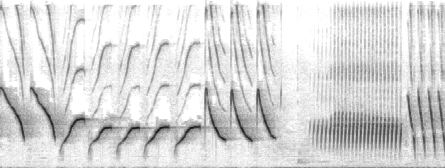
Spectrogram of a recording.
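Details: Song of a canary meant as tutoring material for young canaries, with special cengkok phrasing: a series of clear falling whistled slurs, a brief pause, then a buzzy pulsed roll and rapid high chips.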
